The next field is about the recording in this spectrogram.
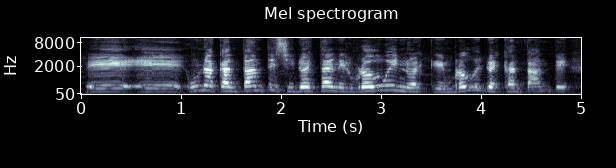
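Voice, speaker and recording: A man's voice: high-pitched, animated, a little slow, a bit bright. An Argentine man hosting a casual interview, talking emphatically and piling up synonyms as he rephrases. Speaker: interviewer, show host.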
